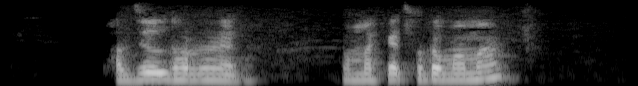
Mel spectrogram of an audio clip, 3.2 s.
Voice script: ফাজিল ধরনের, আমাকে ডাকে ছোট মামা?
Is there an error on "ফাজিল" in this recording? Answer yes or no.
no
